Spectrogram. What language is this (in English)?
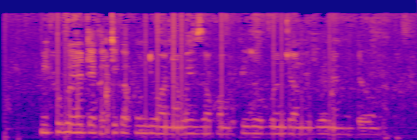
Swahili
